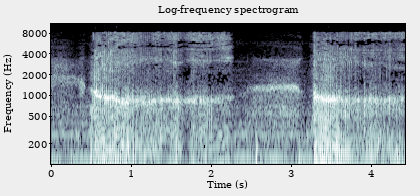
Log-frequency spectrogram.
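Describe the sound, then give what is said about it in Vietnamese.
Loud snoring from a man who has collapsed, two long rough drawn-out snores with a nasal droning tone, separated by a quieter pause, heard alone without talk. “Khấu Trọng đổ vật vào lòng nàng, còn phát ra tiếng ngáy khò khò.”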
